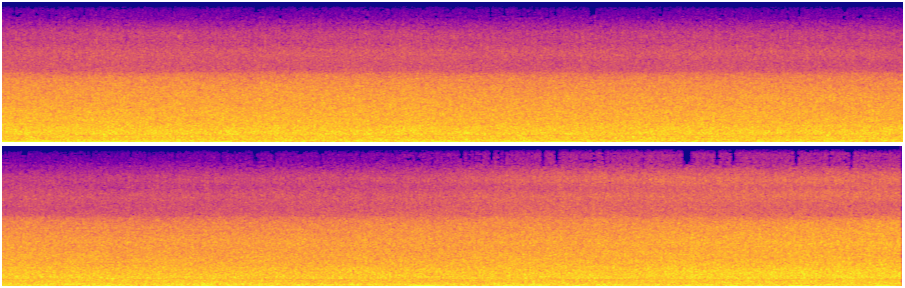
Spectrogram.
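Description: Waterfall plunging into its pool: a steady, even rush of falling water.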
